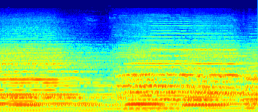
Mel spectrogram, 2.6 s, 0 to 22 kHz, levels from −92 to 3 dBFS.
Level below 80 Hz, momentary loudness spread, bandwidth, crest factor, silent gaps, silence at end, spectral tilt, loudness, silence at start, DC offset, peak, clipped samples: -34 dBFS; 7 LU; 13.5 kHz; 14 dB; none; 0 s; -5.5 dB/octave; -15 LUFS; 0 s; under 0.1%; -2 dBFS; under 0.1%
